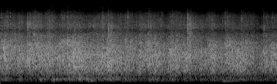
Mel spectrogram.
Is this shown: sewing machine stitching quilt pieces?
no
